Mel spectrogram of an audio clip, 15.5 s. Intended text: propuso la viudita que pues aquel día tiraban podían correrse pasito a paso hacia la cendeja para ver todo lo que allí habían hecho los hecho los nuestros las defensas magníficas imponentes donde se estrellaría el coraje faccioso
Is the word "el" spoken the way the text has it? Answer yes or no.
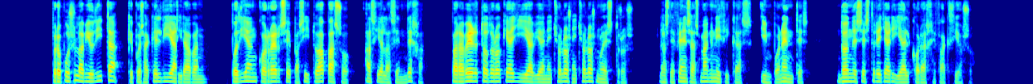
yes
